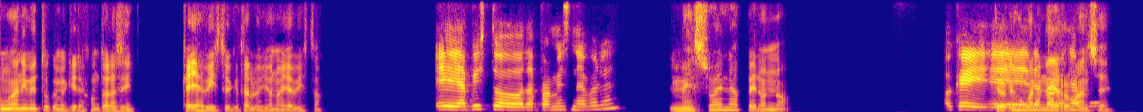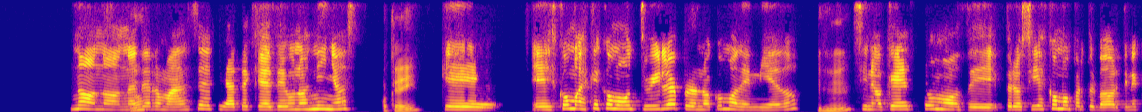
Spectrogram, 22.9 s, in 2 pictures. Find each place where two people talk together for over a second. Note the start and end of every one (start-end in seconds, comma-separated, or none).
9.9-11.1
